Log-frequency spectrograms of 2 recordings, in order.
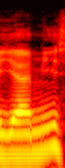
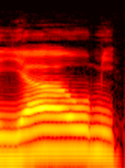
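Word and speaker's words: يوم: Yaomi c'est pas c'est pas yami c'est yaomi. D'accord. Tu fais un A et après avec un Y après un W.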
